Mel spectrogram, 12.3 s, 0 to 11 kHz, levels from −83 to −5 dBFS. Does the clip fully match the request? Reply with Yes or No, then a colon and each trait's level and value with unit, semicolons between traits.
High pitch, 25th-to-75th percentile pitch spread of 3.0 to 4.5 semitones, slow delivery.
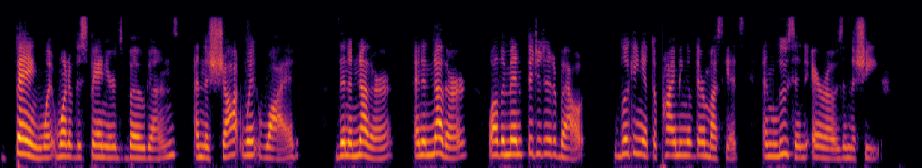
No: high, 240 Hz; average, 3.8 semitones; average, 170 wpm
